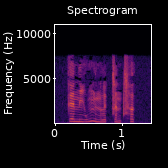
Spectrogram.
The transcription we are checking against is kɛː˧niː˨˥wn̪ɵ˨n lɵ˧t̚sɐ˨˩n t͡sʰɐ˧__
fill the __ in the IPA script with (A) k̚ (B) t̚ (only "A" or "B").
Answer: A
